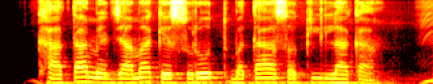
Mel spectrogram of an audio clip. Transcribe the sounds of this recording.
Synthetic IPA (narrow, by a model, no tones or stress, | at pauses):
kʰaːt̪amẽd͡ʒaːmakesʊɾoːt̪bət̪aːsɔkilaːkaː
